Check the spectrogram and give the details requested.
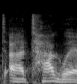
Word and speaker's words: Tagle: Tagle, I believe it's pronounced. Luis Antonio Tagle, who's from Manila, Philippines.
